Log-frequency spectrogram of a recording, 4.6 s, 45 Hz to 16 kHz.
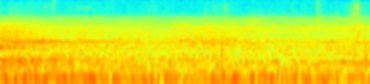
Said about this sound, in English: It's an Airbus A321neo.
